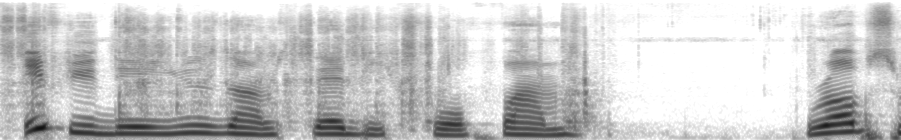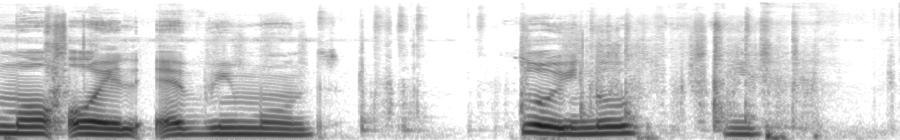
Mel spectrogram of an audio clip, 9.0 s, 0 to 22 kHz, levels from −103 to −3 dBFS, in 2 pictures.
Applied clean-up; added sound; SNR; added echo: neural mask model RNNoise.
